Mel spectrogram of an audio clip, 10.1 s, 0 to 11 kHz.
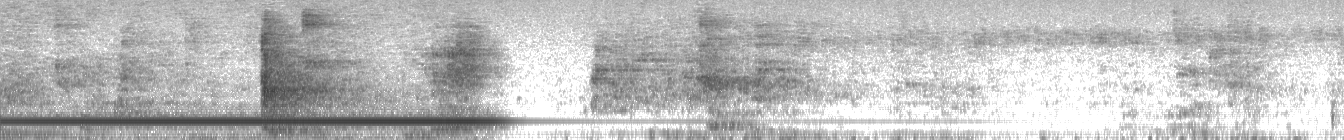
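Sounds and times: steady pure tone: 0:00.0 - 0:03.9.

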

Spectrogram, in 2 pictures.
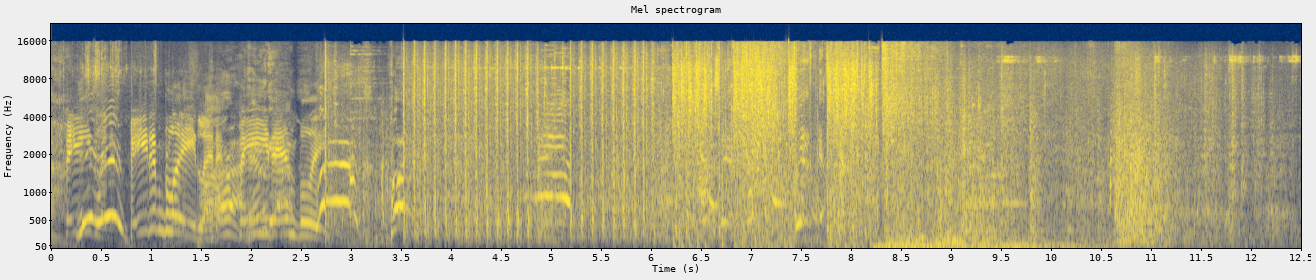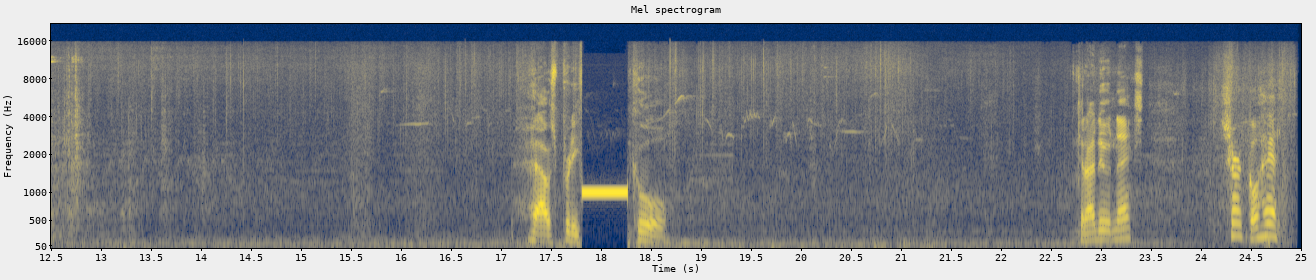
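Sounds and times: machine gun burst: 0:03.5 - 0:09.8
large explosion: 0:07.9 - 0:11.2.

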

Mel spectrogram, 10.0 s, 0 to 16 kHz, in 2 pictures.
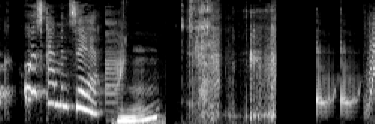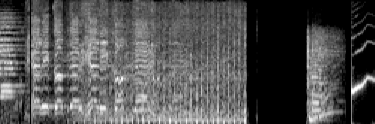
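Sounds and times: cartoon boing: 0:09.1 - 0:10.0.

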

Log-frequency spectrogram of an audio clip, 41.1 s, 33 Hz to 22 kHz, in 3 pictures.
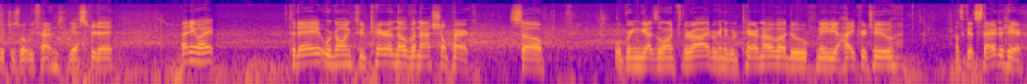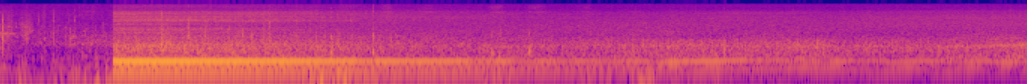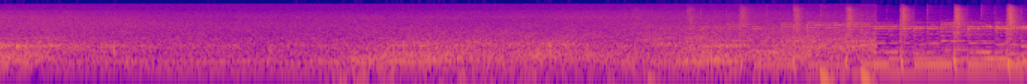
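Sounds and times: wind on microphone: 0:00.0 - 0:06.8, 0:10.8 - 0:13.2, 0:13.8 - 0:15.2, 0:31.7 - 0:37.8
tyres on gravel: 0:11.9 - 0:27.1, 0:35.7 - 0:39.1
van engine running: 0:15.2 - 0:27.5, 0:35.8 - 0:39.1.

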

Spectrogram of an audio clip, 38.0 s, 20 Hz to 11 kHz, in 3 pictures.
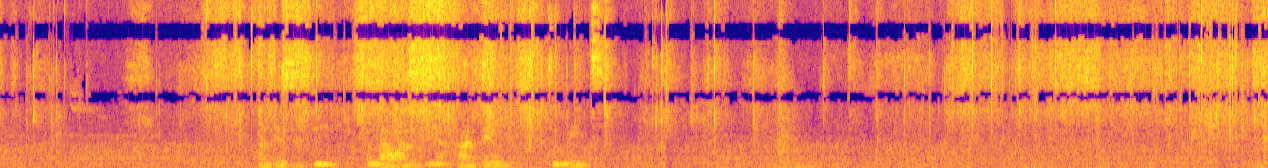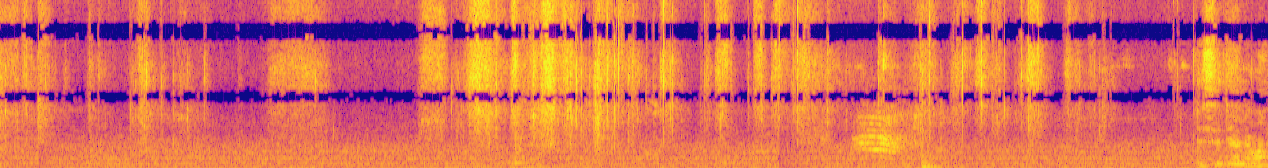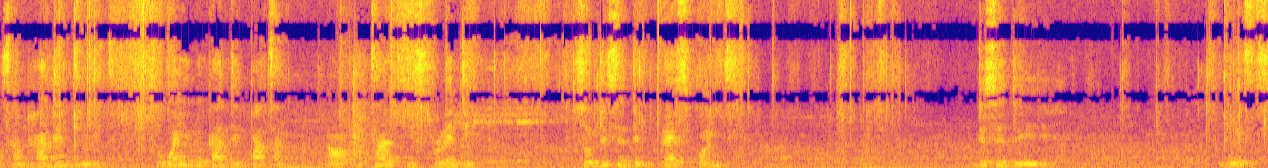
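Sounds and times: paper rustling and crackling: 0:00.0 - 0:14.8, 0:16.9 - 0:24.9, 0:25.8 - 0:27.4, 0:28.7 - 0:34.7, 0:36.1 - 0:38.0.

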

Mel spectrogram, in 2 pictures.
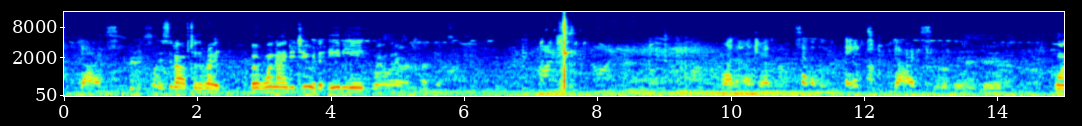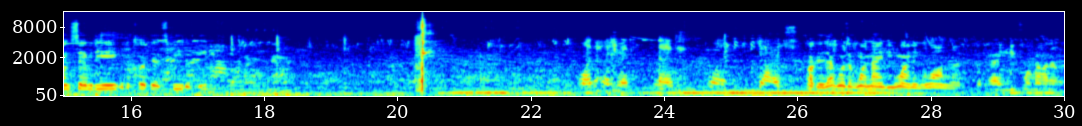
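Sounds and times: low steady hum: 0:00.0 - 0:30.0
golf club striking ball: 0:07.4 - 0:07.7, 0:20.3 - 0:20.6.

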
